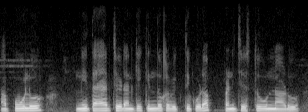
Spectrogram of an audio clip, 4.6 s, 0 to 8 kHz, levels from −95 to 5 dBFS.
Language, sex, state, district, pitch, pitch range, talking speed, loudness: Telugu, male, Telangana, Mahabubabad, 130 Hz, 130-140 Hz, 140 wpm, -15 LUFS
